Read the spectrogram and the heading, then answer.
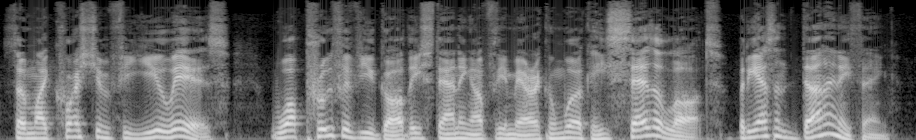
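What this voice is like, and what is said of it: British-sounding accent. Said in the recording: “I'm an American with a funny accent ... Brit”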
